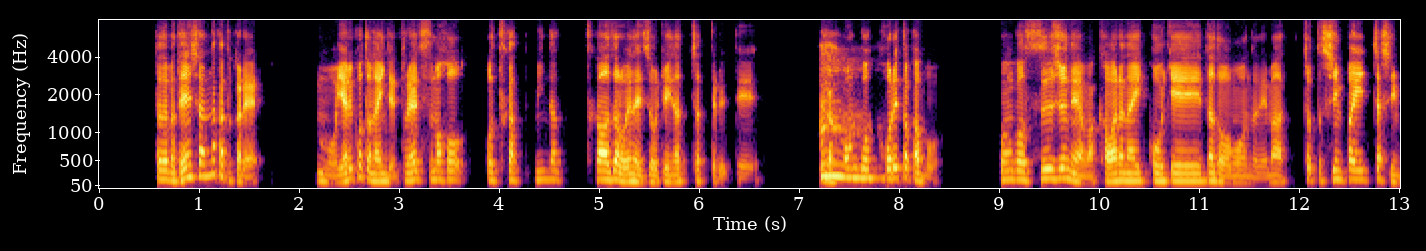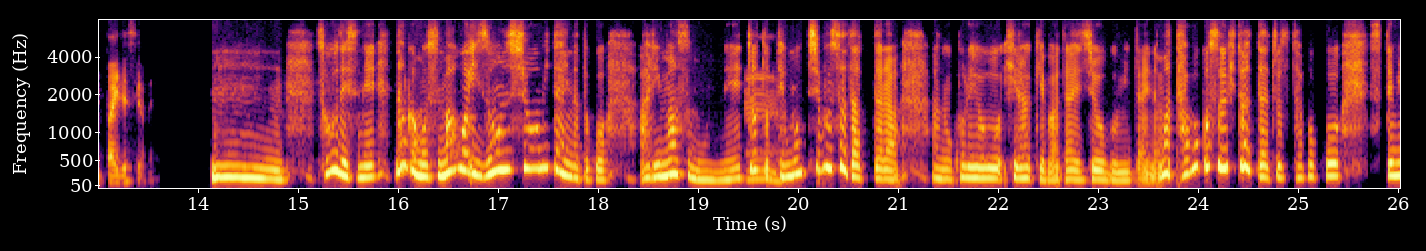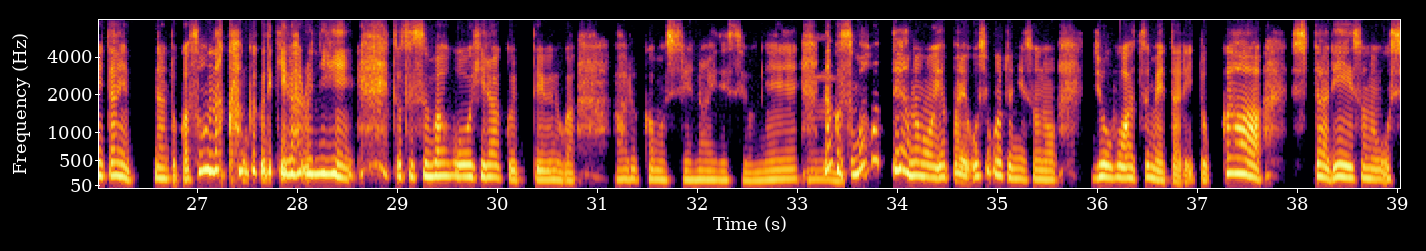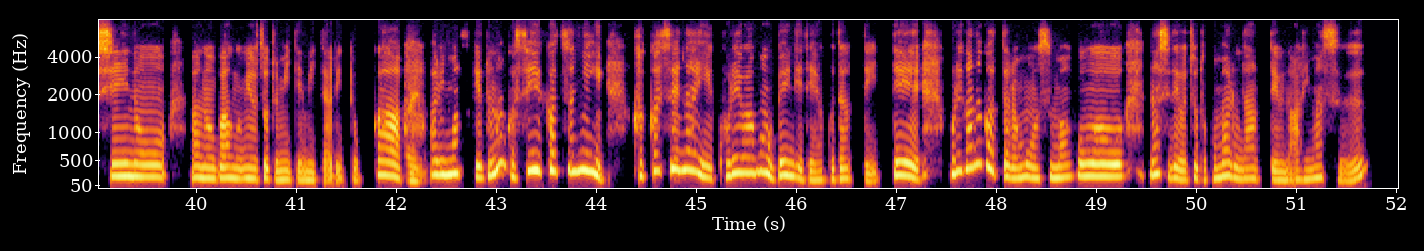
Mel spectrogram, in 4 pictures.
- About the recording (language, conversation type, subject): Japanese, podcast, スマホと上手に付き合うために、普段どんな工夫をしていますか？
- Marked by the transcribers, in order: other background noise; "手持ちぶさた" said as "手持ちぶさ"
